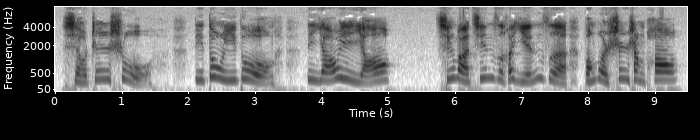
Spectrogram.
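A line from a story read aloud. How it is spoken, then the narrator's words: Girl calling out. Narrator (Chinese): 灰姑娘来到榛树下她母亲的坟前，喊道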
